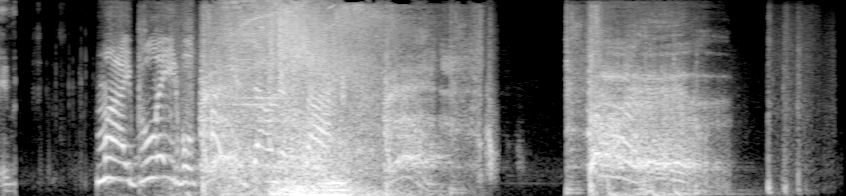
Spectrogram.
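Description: A game battle plays out with clashing weapons.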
